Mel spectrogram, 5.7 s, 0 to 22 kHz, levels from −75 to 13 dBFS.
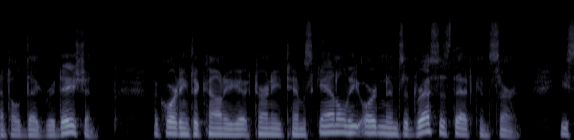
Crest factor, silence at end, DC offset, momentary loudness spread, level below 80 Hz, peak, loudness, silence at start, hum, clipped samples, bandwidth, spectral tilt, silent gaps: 18 dB; 0 s; under 0.1%; 10 LU; -72 dBFS; -16 dBFS; -35 LUFS; 0 s; none; under 0.1%; 14.5 kHz; -7 dB/octave; none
